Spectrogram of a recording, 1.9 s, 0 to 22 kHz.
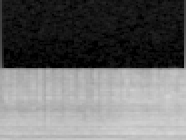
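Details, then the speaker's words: Trabant 601 two-stroke from a flea market, seized once, being driven home: rough lumpy running with rapid uneven clatter and hard bottom-end beat; crankshaft bearing failure. "Leute, das ist der Tod dieses Motors. Hört ihr das?"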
